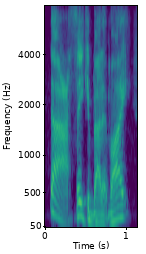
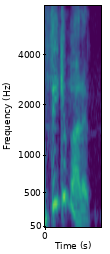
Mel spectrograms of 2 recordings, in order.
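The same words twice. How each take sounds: First: Imitated Australian mate; amateur Australian impression; Australian accent. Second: Said in the usual way. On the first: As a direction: put on a casual Australian accent. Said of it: "I won't do the Australian accent". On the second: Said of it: "I won't do the Australian accent anymore".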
